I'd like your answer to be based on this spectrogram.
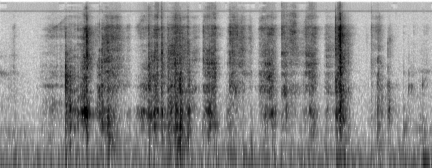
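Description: Scissors trim the edge off a folded paper junk journal page, giving several close, crisp snips and rustles in an irregular rhythm with no talking.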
